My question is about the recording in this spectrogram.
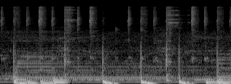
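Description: Background music with a steady beat, about two beats a second, over sustained instrument tones.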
